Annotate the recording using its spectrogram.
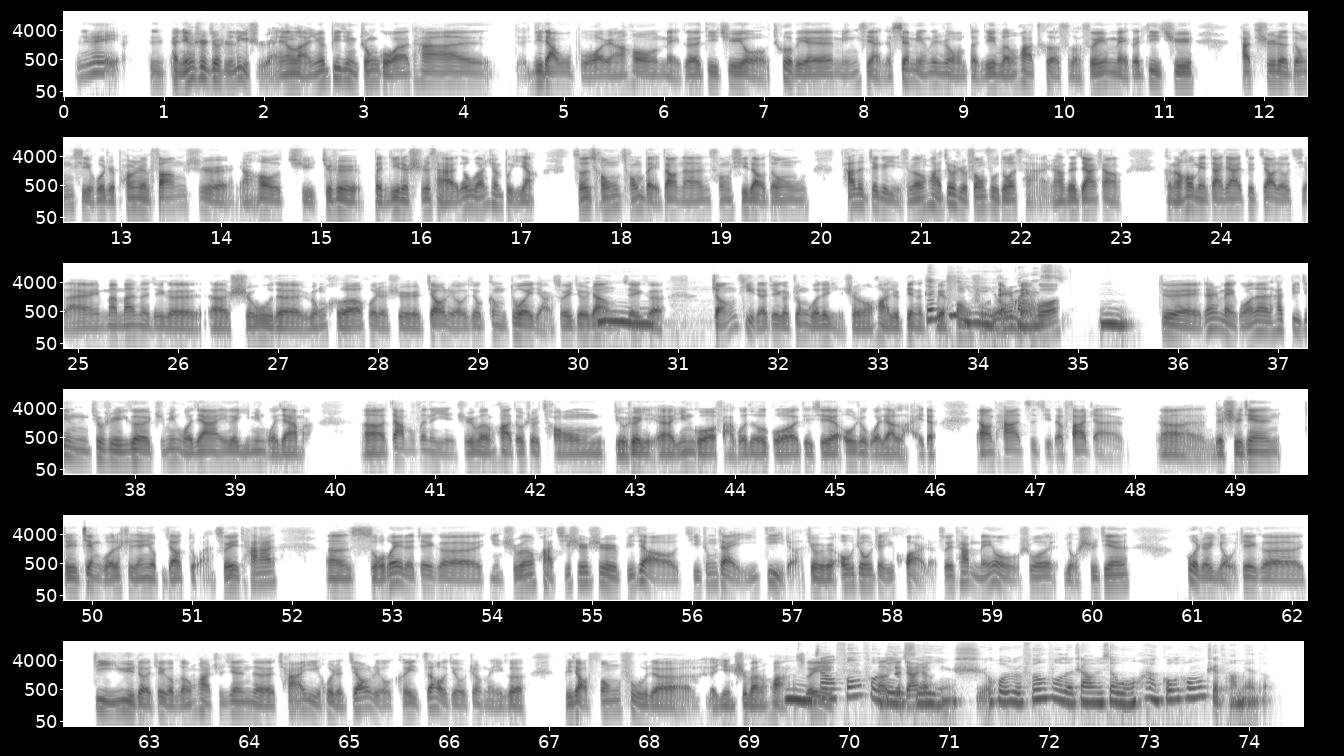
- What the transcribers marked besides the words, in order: tapping
- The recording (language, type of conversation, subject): Chinese, podcast, 有没有哪次吃到某种食物，让你瞬间理解了当地文化？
